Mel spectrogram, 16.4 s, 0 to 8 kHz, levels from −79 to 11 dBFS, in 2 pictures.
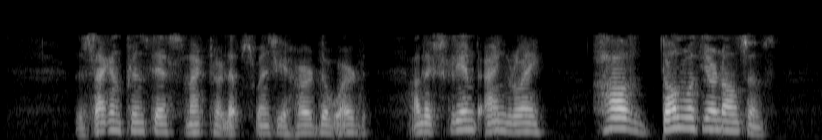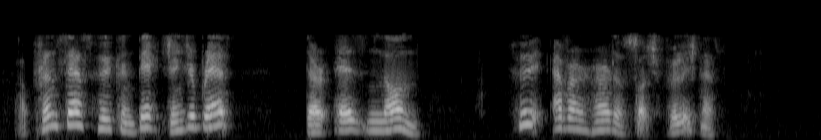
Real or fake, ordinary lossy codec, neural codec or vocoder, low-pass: fake; AAC, 16 kbps; vocoder, 44.1 kHz, 80 mel bands, Vocos; 7.2 kHz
